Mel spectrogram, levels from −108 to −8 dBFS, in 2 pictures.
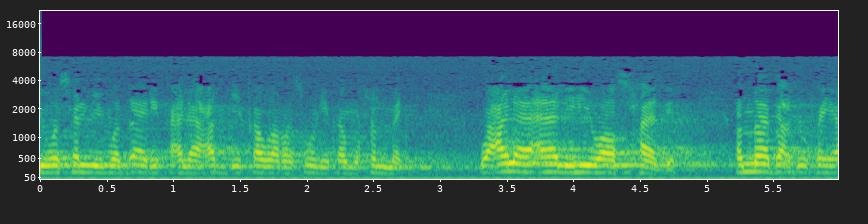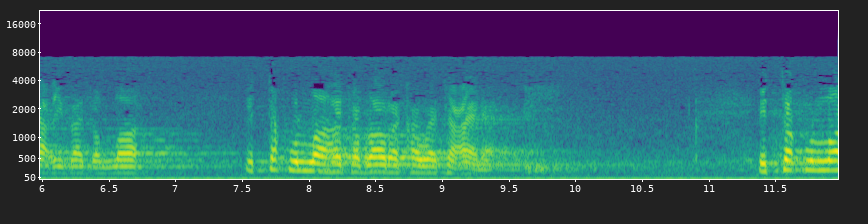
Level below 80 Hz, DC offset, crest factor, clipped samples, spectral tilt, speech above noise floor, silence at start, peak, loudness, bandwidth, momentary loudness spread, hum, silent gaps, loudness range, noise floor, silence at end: -54 dBFS; 1%; 18 dB; under 0.1%; -7.5 dB/octave; 25 dB; 0 s; -2 dBFS; -20 LUFS; 7.4 kHz; 17 LU; none; none; 4 LU; -44 dBFS; 0 s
